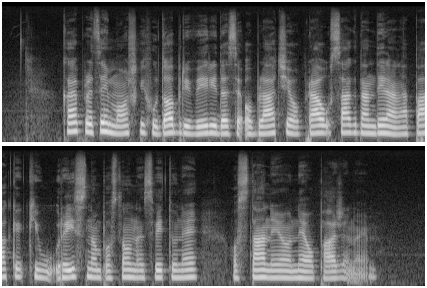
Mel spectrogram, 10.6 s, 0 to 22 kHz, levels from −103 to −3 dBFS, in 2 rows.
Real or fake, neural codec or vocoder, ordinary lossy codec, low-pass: real; none; none; 19.8 kHz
